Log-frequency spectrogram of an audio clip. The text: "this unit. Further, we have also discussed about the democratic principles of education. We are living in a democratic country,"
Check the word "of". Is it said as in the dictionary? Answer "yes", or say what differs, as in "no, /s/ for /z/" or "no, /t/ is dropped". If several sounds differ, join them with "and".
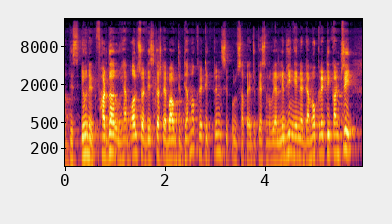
no, /p/ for /v/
